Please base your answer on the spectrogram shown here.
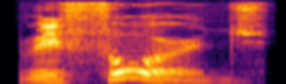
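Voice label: "reforge", English, uk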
